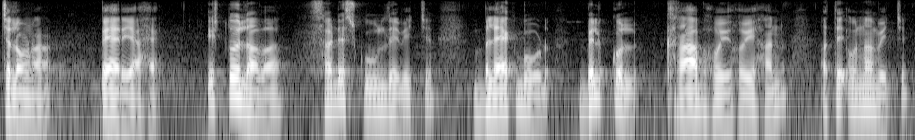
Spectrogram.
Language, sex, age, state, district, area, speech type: Punjabi, male, 30-45, Punjab, Patiala, rural, spontaneous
